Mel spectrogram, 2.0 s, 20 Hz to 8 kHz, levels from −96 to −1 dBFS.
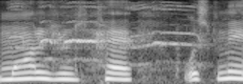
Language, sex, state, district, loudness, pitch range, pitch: Hindi, male, Chhattisgarh, Sukma, -14 LUFS, 200-230 Hz, 215 Hz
